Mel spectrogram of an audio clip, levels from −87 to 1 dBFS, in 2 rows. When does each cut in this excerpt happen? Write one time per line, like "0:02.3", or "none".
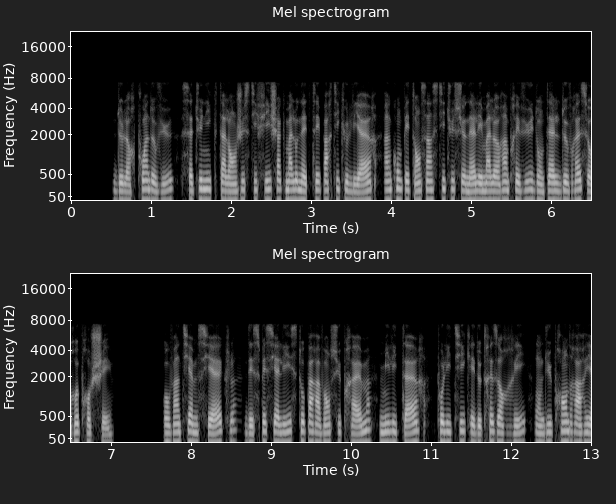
none

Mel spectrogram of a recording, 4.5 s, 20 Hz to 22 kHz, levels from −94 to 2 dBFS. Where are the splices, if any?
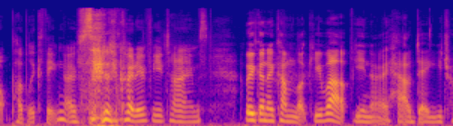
0:02.4

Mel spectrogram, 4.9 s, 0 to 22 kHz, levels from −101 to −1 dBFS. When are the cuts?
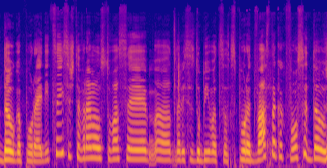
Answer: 0:03.4

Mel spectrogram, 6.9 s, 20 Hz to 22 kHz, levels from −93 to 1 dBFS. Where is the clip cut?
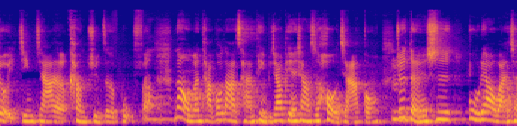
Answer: none

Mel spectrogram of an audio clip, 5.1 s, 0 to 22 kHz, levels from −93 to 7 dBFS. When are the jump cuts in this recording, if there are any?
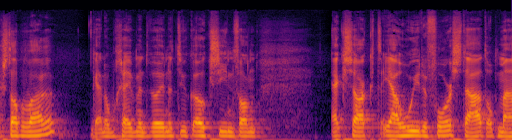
0:00.9
0:03.8

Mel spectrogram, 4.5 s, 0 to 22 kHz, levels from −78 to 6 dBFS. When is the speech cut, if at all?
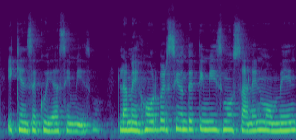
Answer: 0:01.7

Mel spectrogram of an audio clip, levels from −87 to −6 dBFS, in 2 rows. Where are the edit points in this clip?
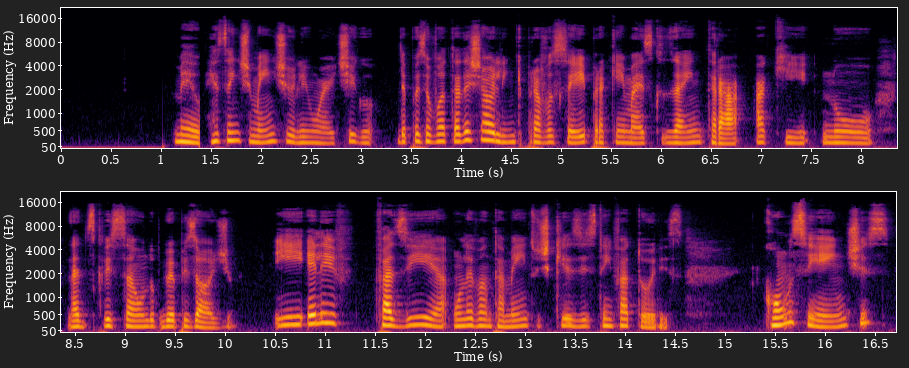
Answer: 0:01.4

